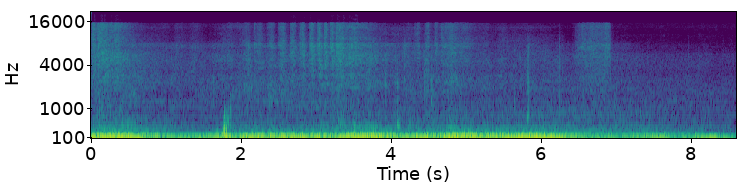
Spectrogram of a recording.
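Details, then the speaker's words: 2005 Chevrolet Tahoe 5.3L 4x4, new fuel pump, P0174 lean bank 2: deep V8 rumble under throttle sags and fades around six seconds as the engine stumbles and dies; first thought fuel starvation, cause found to be a poor engine ground. "and i just died look at that [Music] see that look at that just died again you hear that"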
